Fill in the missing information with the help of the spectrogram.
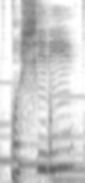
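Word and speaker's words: お尻: But anyway, I'm sorry everybody for saying, how is it pronounced? Oshiri. Oshiri.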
